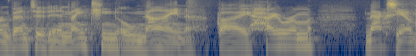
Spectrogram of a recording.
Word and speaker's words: Maxim: Um, so suppressors, also known as silencers, were invented in 1909 by Hyram Maxium. At least I think it's pronounced Maximum.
